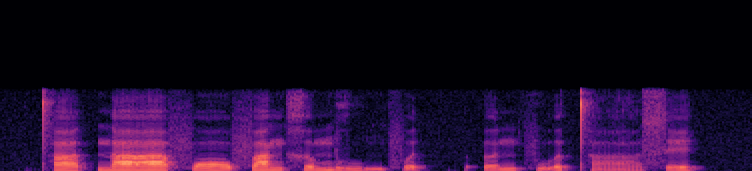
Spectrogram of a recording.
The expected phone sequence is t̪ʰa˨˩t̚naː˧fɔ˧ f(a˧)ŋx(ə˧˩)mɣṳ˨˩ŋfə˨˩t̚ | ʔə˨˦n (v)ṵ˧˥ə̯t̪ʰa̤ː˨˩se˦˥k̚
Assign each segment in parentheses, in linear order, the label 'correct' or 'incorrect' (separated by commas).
correct, incorrect, incorrect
